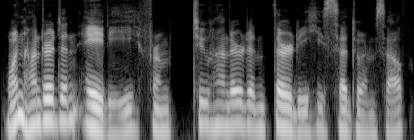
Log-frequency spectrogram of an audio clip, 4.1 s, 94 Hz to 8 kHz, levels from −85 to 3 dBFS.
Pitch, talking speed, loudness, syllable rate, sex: 130 Hz, 190 wpm, -19 LUFS, 4.9 syllables/s, male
